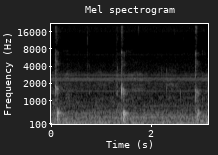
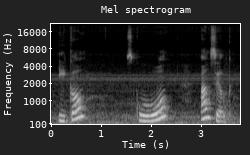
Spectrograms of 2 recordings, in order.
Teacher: The place of articulation is linguovelar because there is a contact with the tongue and the velum.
